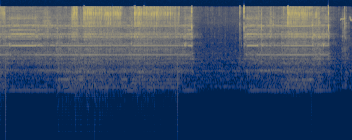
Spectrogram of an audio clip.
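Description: Small bench mill, converted from a drill press, running under load with a steady motor whine while a twist drill bores into a thick round metal disc. The sound cuts out for under a second about three seconds in, then returns and stops near the end.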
